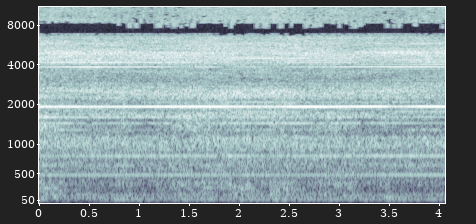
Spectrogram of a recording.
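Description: Steady electrical hum and hiss with a faint high whine, unchanging throughout.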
